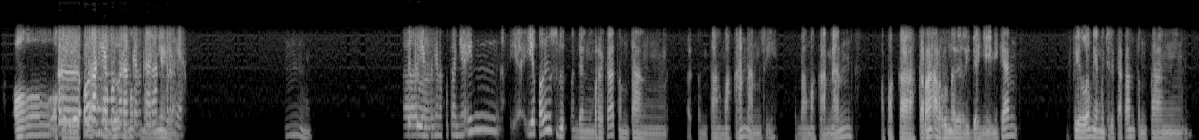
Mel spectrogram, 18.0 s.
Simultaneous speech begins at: 0.9 s

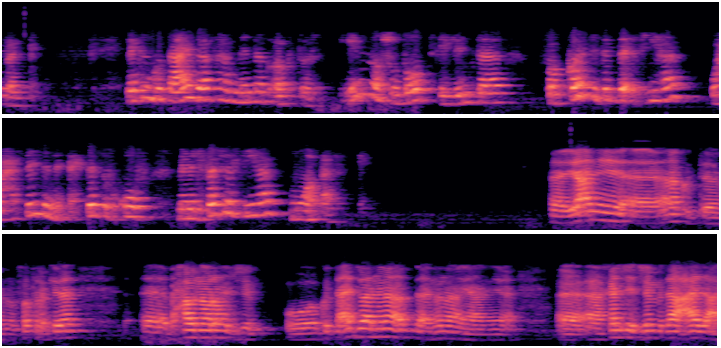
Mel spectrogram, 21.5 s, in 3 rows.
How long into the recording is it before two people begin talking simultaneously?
none

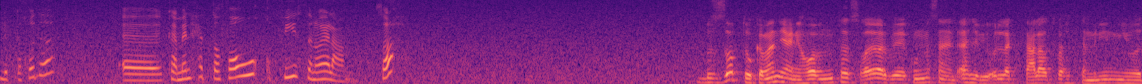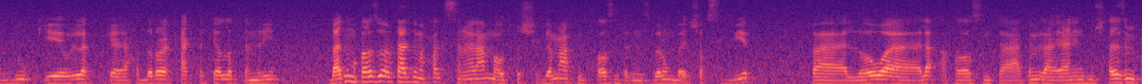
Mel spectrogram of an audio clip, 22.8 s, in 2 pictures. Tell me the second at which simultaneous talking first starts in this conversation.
none

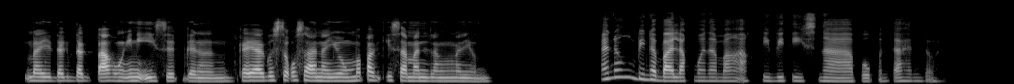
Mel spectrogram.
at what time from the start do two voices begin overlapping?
none

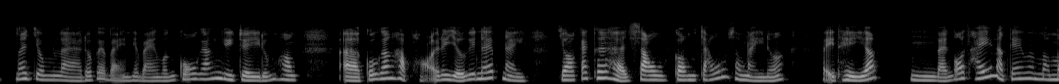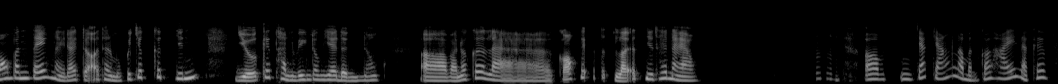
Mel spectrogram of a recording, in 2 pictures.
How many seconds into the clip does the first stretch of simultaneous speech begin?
none

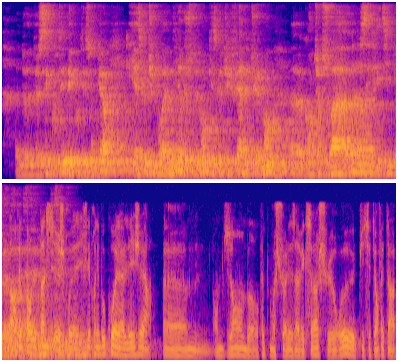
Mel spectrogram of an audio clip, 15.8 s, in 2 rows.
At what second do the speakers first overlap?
7.0 s

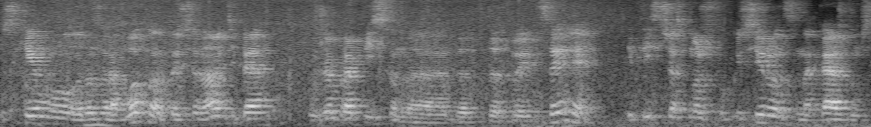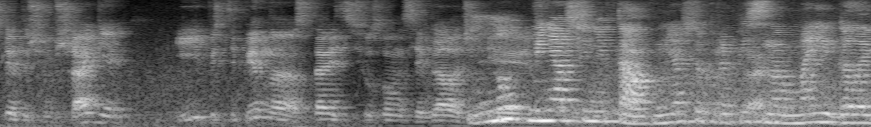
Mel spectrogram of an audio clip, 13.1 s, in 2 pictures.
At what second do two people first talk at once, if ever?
10.0 s

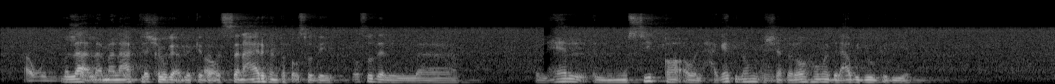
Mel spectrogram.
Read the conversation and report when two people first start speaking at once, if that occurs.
0.6 s

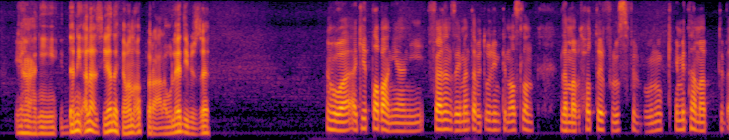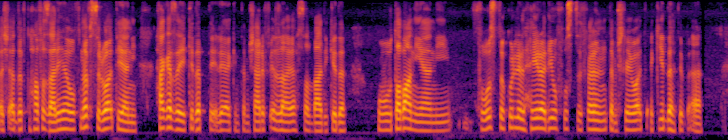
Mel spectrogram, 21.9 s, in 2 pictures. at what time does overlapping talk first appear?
none

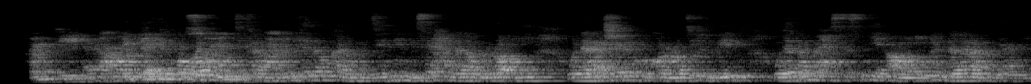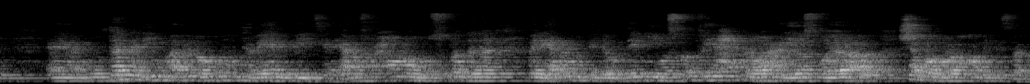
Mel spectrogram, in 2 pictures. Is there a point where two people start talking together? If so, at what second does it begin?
1.0 s

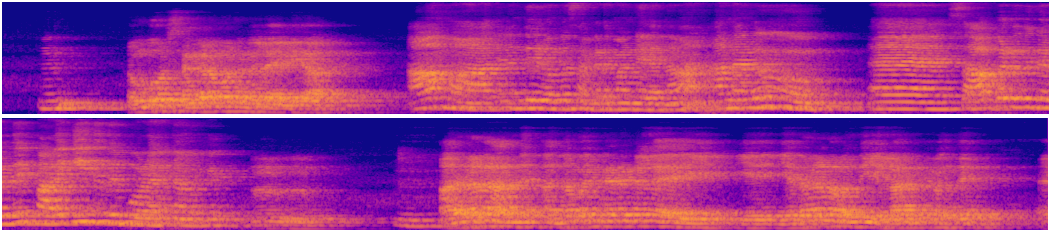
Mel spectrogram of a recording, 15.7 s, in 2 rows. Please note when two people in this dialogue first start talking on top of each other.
none

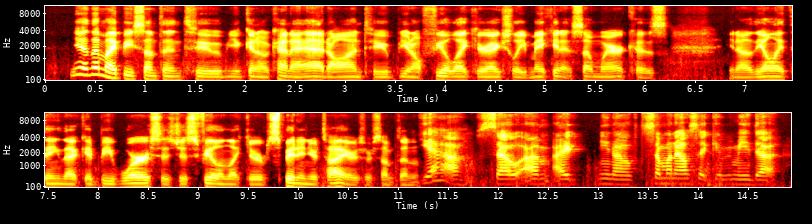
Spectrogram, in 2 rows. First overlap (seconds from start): none

